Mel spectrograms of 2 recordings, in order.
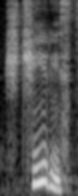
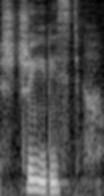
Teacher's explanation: недоречне пом'якшення шиплячих звуків там де вони повинні бути твердими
